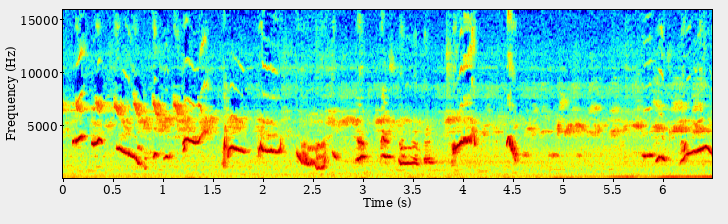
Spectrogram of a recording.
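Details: Young Oriental magpie-robin (kacer trotolan) in ngriwik chattering, heard day and night: a rapid run of varied high whistles, slurred rising and falling notes and short chirps, delivered in quick bursts, with a faint constant hum beneath.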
